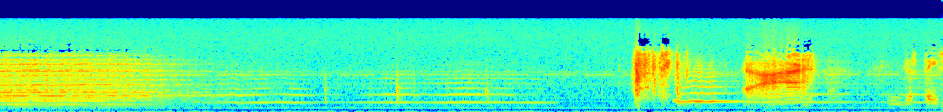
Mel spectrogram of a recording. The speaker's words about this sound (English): Doggone bee buzzing around his head all day, get out of the body's brain.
